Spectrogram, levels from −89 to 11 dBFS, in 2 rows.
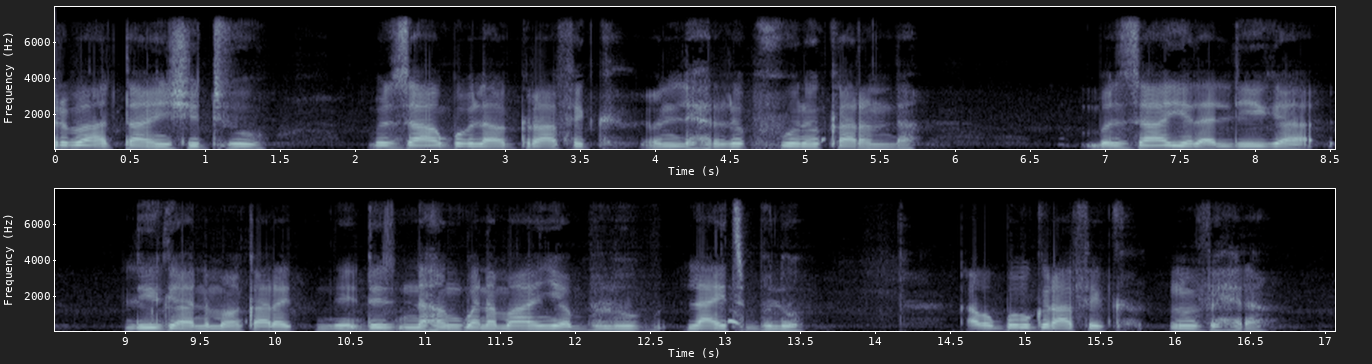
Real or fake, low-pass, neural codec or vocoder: real; 7.2 kHz; none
